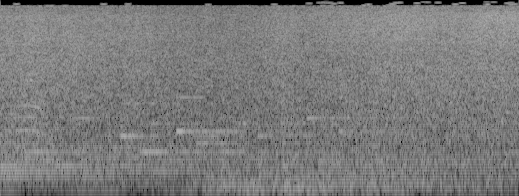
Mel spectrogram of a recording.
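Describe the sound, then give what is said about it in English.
Steady, loud wash of surf on a beach, a continuous roar of ocean waves breaking, with faint tonal hums early on and no distinct individual crashes. “Passing families and other beachgoers, she strolls into the ocean.”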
